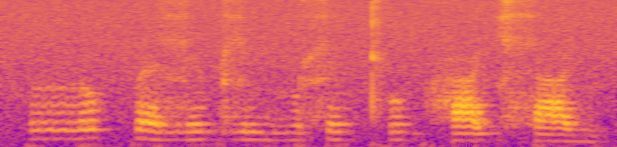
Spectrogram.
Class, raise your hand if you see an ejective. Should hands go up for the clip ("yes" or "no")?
no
